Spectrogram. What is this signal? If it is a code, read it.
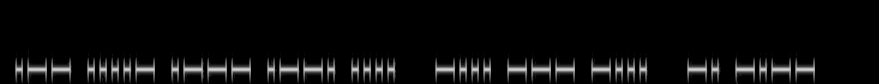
Morse code, heard as a keyed tone, about 20 wpm, 700 Hz. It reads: W4JPH BOB NY
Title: K1USN SST QSO Practice - 20wpm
